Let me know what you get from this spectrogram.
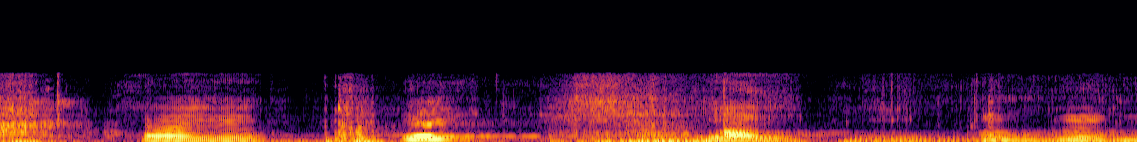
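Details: Boston Terriers squabbling over a ball that one has taken, giving deep, rumbling growls in uneven bursts with louder snarling peaks, some drawn out over a second or more, indoors.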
